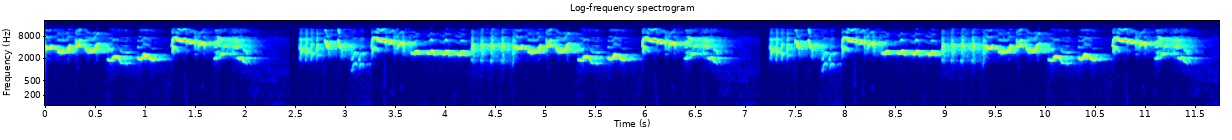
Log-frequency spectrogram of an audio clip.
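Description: A chestnut-capped thrush sings dense, rapid-fire phrases of high whistles, trills and chattering notes, packed close together with only brief pauses.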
